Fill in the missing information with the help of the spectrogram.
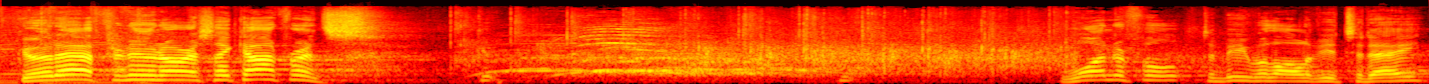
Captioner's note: cheers and applause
